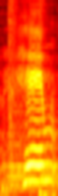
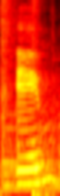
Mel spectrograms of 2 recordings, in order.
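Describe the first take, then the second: First: The word starts with a clear h sound. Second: The word starts without any h sound. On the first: "when it's written" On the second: "will be spoken like im"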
